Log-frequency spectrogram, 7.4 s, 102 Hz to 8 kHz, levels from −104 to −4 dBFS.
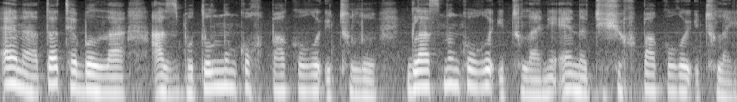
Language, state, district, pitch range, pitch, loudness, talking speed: Sumi, Nagaland, Dimapur, 150-190 Hz, 165 Hz, -17 LUFS, 120 wpm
